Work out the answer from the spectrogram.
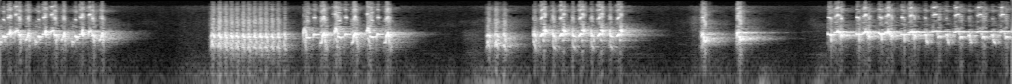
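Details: Sooty-headed bulbul recording played as a lure to provoke singing: repeated bursts of loud, scratchy, rattling chatter separated by short silences.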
